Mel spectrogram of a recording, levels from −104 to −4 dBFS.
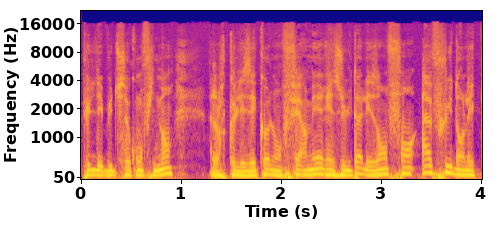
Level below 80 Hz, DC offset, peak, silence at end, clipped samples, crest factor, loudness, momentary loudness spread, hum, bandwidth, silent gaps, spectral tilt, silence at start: -24 dBFS; under 0.1%; -2 dBFS; 0 s; under 0.1%; 10 dB; -11 LUFS; 3 LU; none; 17 kHz; none; -5 dB/octave; 0 s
